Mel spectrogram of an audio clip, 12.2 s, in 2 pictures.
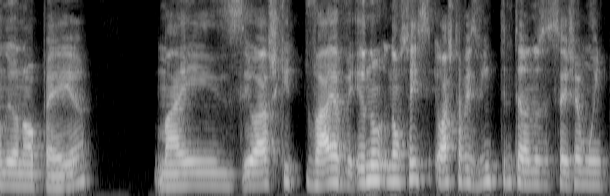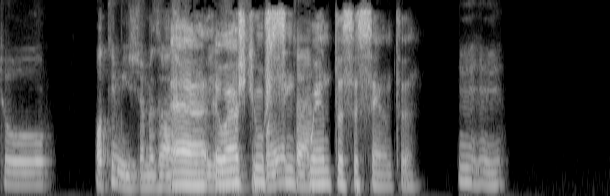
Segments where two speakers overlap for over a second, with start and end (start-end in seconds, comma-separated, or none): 7.8-9.4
